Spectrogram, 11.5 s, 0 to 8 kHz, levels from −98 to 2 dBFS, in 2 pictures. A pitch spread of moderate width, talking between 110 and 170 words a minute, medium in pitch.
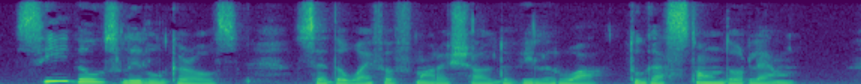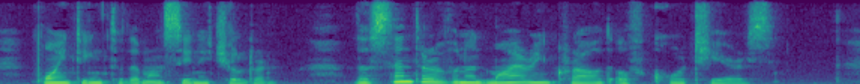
Yes: average, 3.7 semitones; average, 140 wpm; medium, 165 Hz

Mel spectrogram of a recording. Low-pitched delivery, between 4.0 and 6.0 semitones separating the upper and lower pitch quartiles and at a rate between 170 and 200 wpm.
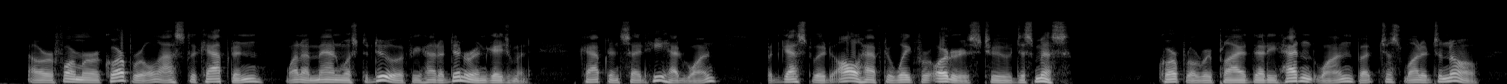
Yes: low, 105 Hz; average, 4.3 semitones; average, 180 wpm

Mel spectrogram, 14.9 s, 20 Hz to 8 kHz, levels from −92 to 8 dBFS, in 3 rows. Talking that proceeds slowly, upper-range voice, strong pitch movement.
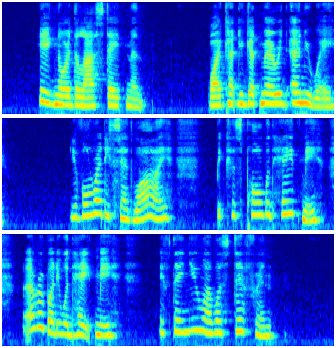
Yes: slow, 120 wpm; high, 235 Hz; wide, 6.0 semitones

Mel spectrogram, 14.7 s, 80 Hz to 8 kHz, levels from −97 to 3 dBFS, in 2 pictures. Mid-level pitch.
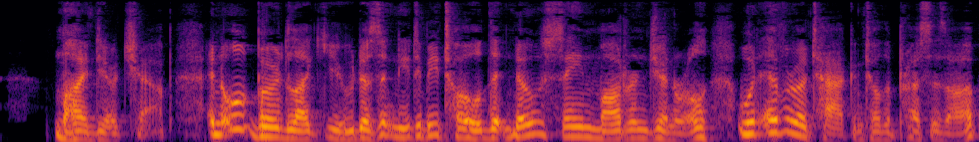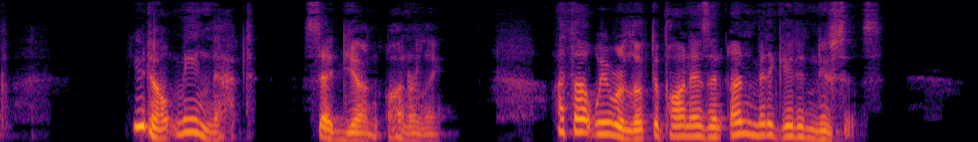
Yes: medium, 155 Hz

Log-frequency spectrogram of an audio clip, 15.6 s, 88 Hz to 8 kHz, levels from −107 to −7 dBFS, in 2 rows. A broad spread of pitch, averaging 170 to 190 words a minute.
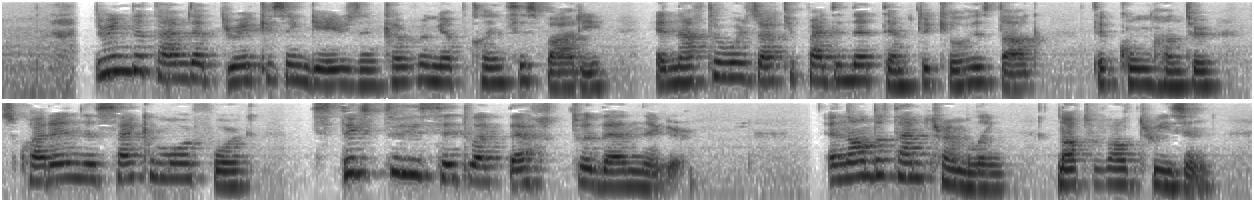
No: average, 4.8 semitones; average, 185 wpm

